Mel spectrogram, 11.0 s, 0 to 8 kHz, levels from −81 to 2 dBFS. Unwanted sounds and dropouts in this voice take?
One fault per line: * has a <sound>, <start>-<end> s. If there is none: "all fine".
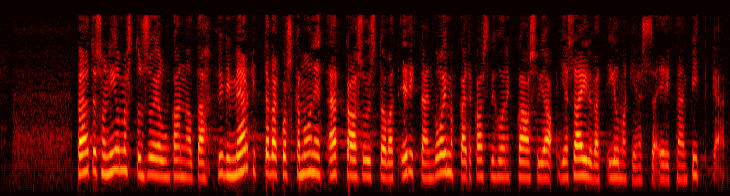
all fine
